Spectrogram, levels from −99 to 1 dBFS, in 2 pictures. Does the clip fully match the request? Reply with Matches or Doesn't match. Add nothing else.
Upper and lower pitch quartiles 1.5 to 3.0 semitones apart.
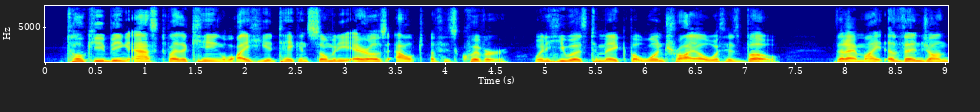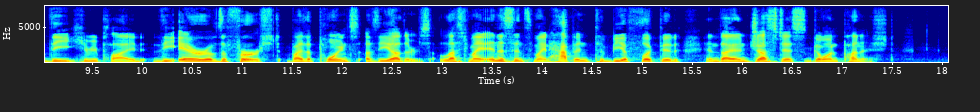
Doesn't match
